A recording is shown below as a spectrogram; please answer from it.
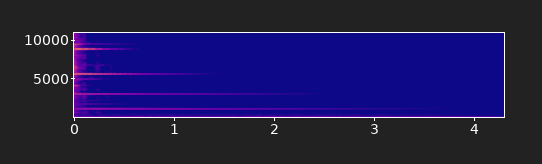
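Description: A single bell-like ding: one sharp strike that rings out at a clear pitch and fades away over about three seconds.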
